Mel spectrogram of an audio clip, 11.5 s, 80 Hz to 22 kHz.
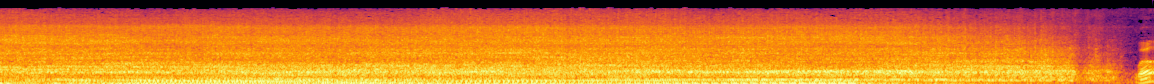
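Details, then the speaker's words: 1974 Cushman Truckster Haulster small engine starting and idling after wiring work and exhaust redo, after sitting for years; steady, regular putter with a consistent beat, no misfires or rattles, normal idle. "is great to hear it run again it's been a while glad it runs"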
